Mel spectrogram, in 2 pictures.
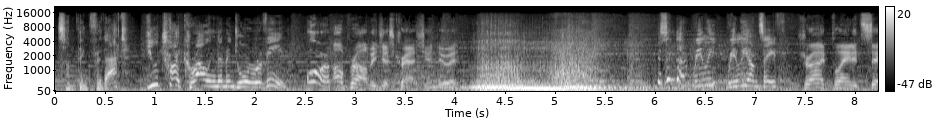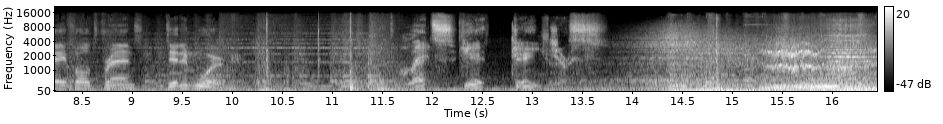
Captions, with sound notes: I think I got something for that. You try corralling them into a ravine, or-- I'll probably just crash into it. [engine revs] Isn't that really, really unsafe? Tried playing it safe, old friend-- didn't work. -Let's get dangerous. -Let's get dangerous.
